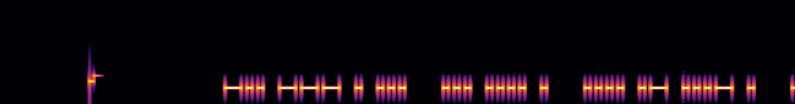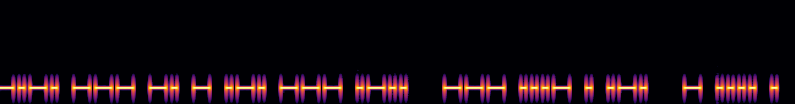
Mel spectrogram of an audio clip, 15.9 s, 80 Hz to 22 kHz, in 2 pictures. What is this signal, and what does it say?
Morse code, heard as a keyed tone, about 21 wpm, 700 Hz. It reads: DOES SHE HAVE CONTROL OVER THE
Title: Sentences from Top 1000 Words - Review Part 5 - 22wpm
